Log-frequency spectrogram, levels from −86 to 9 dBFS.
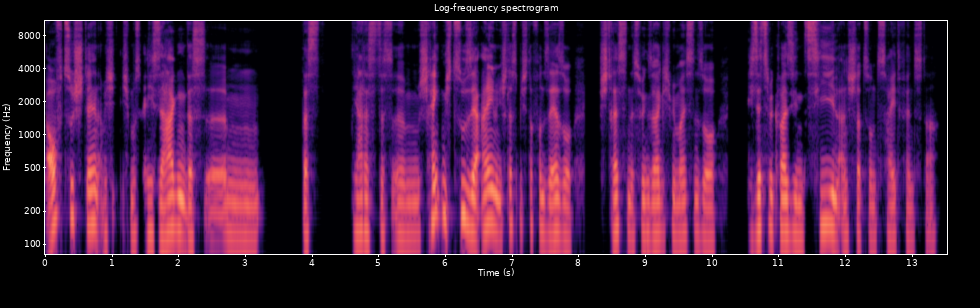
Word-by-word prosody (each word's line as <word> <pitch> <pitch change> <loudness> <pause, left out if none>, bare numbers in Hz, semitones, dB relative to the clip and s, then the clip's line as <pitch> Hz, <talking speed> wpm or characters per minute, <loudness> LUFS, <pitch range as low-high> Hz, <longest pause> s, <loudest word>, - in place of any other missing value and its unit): aufzustellen, 155 -3 +4
aber 120 - -9
ich 120 - -7
ich - - -10
muss 120 +1 -6
ehrlich 125 -1 -4
sagen, 130 +3 +5
dass, 115 -1 -1
ähm, 115 - -3 0.6
das, - - 0 0.5
ja 130 0 -1
das 130 -2 -2
das, 120 -2 -5
ähm, 120 0 -4
schränkt 170 +10 +3
mich 185 - -1
zu 190 - +2
sehr 140 -6 +6
ein. 145 +1 +6
Ich 120 - -4
lasse 150 0 -3
mich 140 - -8
davon 145 -2 -3
sehr 125 +1 +3
so 115 -3 -3 0.4
stressen, 130 0 0
deswegen 120 +2 -3
sage 120 0 +1
ich 120 - -10
mir 125 - -1
meistens 120 +1 -2
so, 110 -3 -1 0.4
ich 115 - -6
setze 135 +2 +4
mir 135 - +1
quasi 130 -1 +3
'n 115 -1 -3
Ziel 145 -3 +2
anstatt 115 0 -3
so - - -6
'n 110 - -7
Zeitfenster. 110 -1 -7
125 Hz, 185 wpm, -22 LUFS, 115-135 Hz, 0.6 s, sehr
